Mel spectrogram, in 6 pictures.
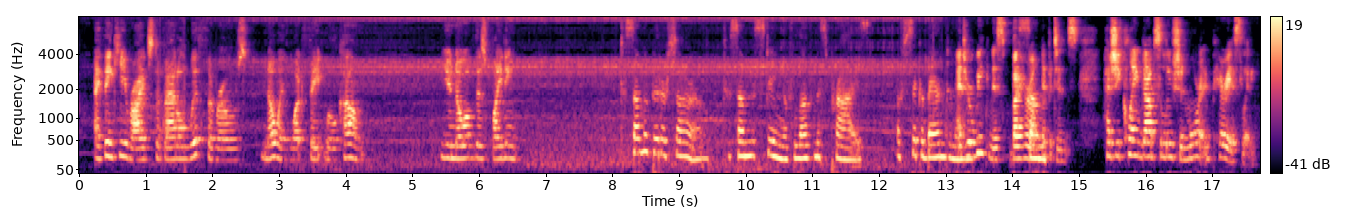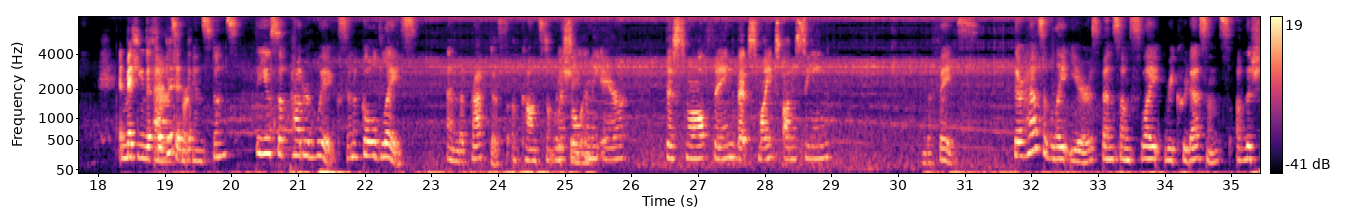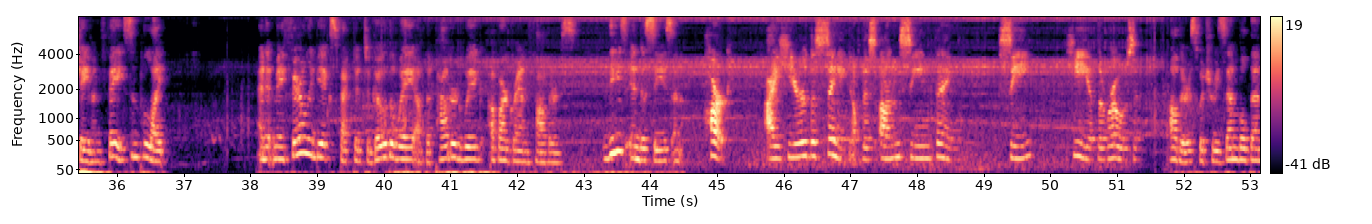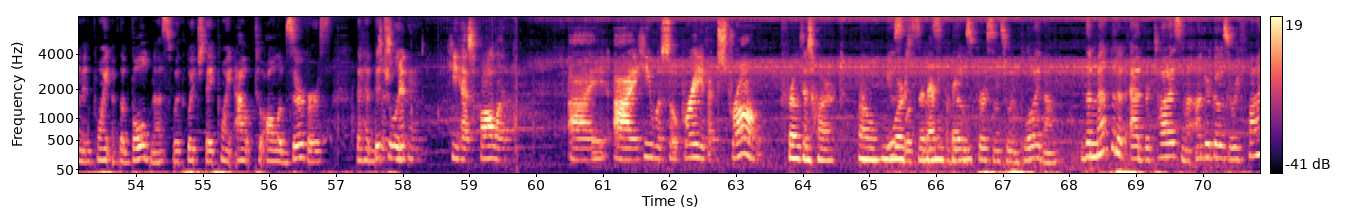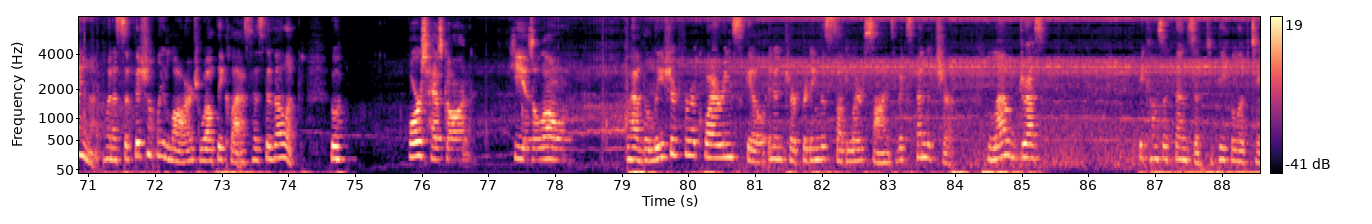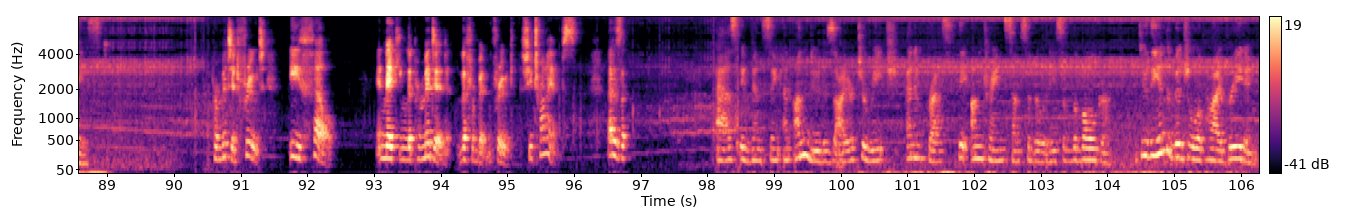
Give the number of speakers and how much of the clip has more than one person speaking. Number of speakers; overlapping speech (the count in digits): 4, about 5%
